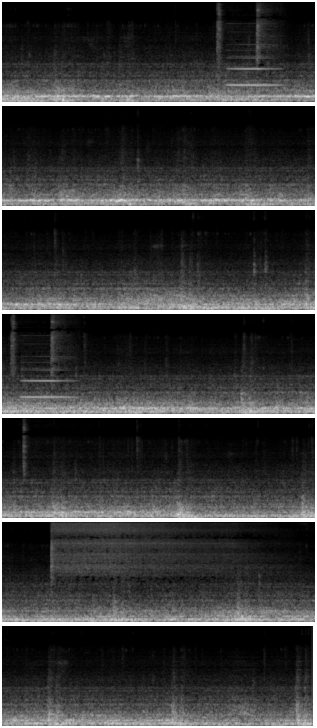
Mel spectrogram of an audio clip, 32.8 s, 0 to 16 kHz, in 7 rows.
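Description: ZSSK class 425.95 Tatra electric unit running along the line, heard from inside the driver's cab: steady rail rumble under a constant electric hum. Two short electronic beeps sound about eleven seconds apart, and a hiss lasting about four seconds comes near the end.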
